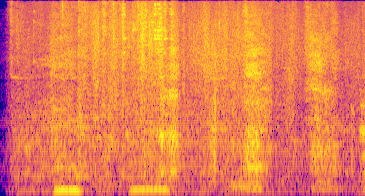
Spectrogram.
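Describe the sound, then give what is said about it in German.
A dog named Roxy pants and whimpers, breathy huffs coming in a few short bursts with low growly tones, no talking over it. “Roxy heißt das Biest. Und weil auch der Hund Gefallen findet an dem ruhigen, unauffälligen Typen”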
